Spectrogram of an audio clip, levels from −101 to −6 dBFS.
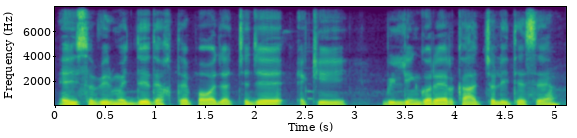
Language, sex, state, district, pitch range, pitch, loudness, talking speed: Bengali, male, Assam, Hailakandi, 110-120 Hz, 115 Hz, -16 LUFS, 140 wpm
